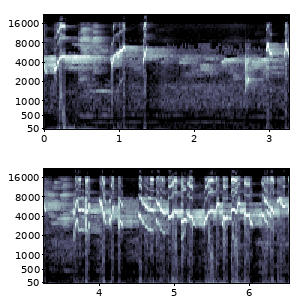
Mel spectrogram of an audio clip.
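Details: Caged-bird tutoring song of a white-eye: a few long high whistled notes with pauses, building into quick, tumbling twitters of rising and falling chirps.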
